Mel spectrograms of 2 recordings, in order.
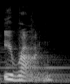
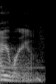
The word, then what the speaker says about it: Iran: Quick note before we get started, it's pronounced Iran. It's not a Flock of Seagulls song, y'all. It's not Iran.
